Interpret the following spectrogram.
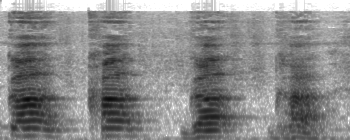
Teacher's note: क को हम कैसे बोल रहे हैं? कंठ के माध्यम से। क गले से आवाज आ रही है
